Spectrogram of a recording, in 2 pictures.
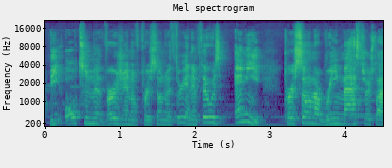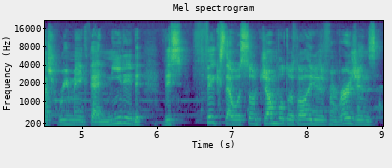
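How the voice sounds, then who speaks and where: A man giving casual, informal commentary on a video game as a reviewer, animated and given to rambling asides. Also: high voice, fairly quick, hardly any pauses, soft background music.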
